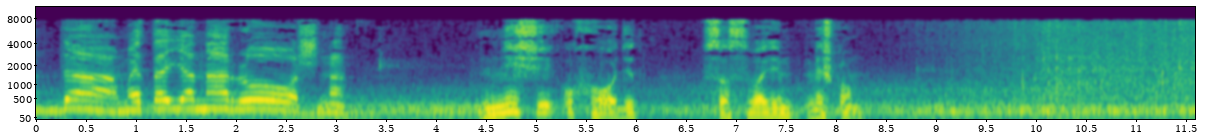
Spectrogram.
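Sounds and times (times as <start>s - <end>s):
speech: 0.2s - 3.3s, 4.4s - 6.1s, 6.7s - 8.4s
deep low thunder rumbling: 3.0s - 11.5s
steady dense rainfall: 8.8s - 11.5s.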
